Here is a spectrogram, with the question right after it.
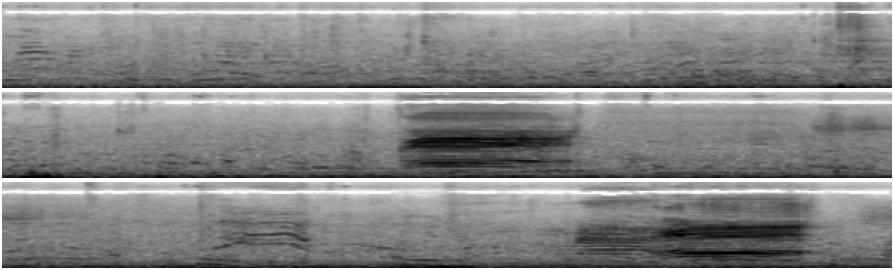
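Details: Two wombats, Yuki and Wine, talking a little in the afternoon while Yuki eats leaves: two hoarse, bleating calls about a second long, spaced roughly eight seconds apart, with faint softer notes between and constant low hum.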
